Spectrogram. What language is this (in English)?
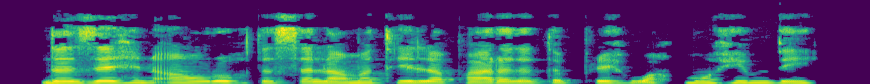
Pashto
